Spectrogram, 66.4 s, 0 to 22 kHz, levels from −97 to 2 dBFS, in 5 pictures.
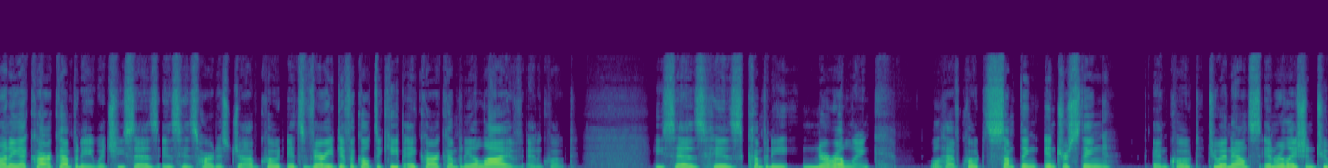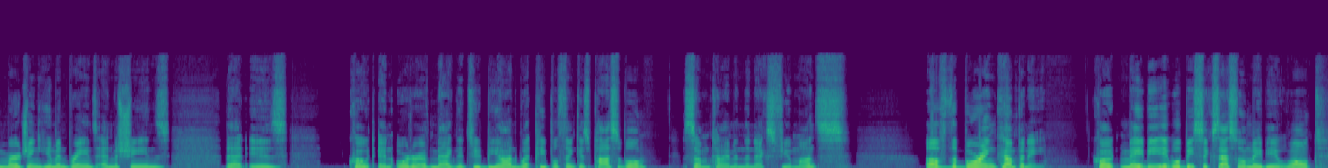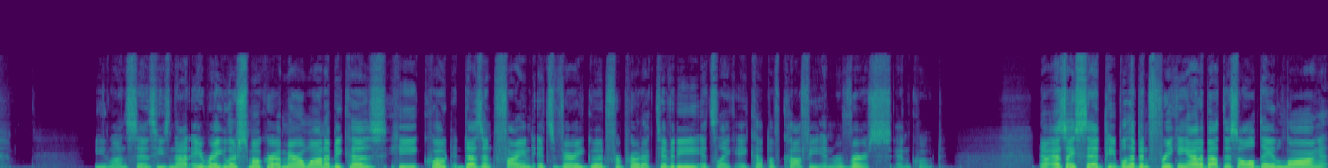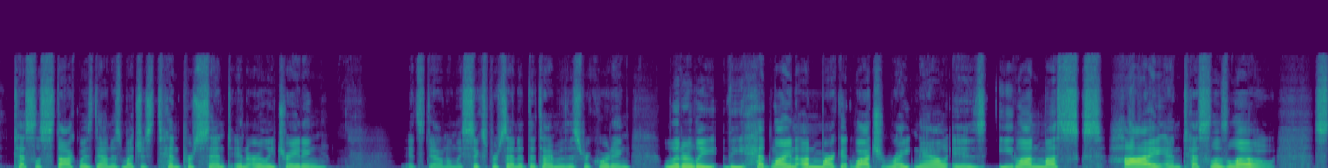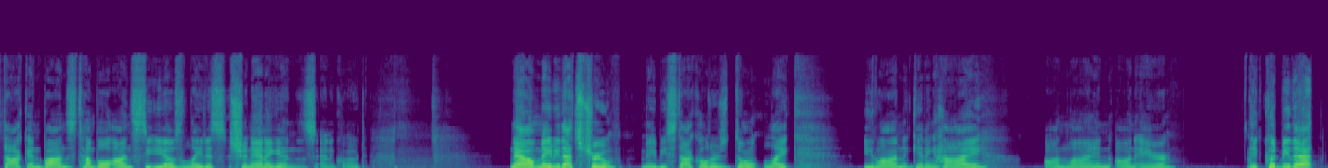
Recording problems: abrupt cut into speech; at the start

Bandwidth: 14.5 kHz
